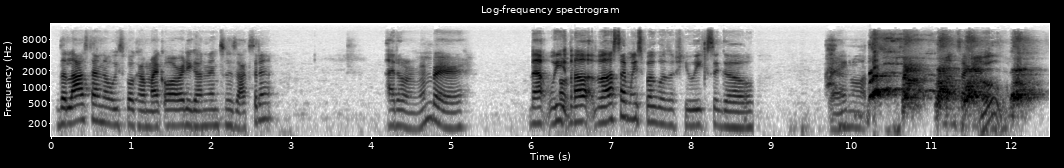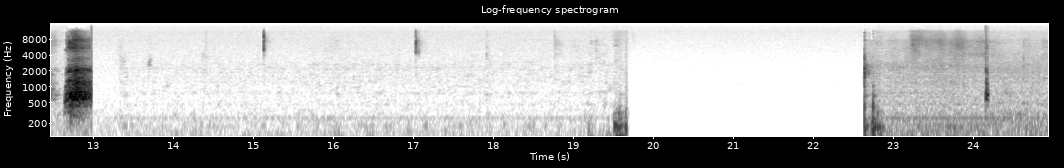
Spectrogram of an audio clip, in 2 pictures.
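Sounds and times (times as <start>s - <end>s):
speech: 0.1s - 2.9s, 4.2s - 5.3s, 6.0s - 8.9s, 9.7s - 12.2s
dogs barking loudly at a noise outside: 9.7s - 13.0s.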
